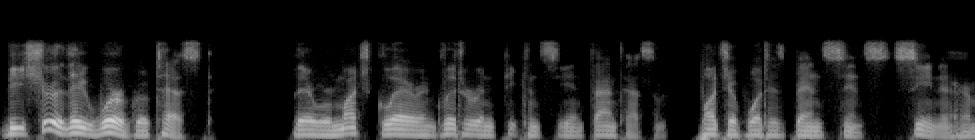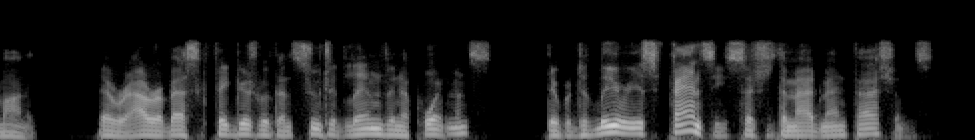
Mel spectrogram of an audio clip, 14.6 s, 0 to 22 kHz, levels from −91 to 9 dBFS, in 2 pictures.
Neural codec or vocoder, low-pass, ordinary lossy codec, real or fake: codec, 16 kHz, 8 kbps, FunCodec, trained on LibriTTS, 25 frames a second; 7.2 kHz; Opus, 32 kbps; fake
